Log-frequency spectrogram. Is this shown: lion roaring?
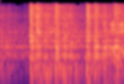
no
